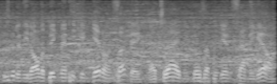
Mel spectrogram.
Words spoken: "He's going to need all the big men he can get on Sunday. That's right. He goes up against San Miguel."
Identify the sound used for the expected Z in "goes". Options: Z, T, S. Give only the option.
Z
